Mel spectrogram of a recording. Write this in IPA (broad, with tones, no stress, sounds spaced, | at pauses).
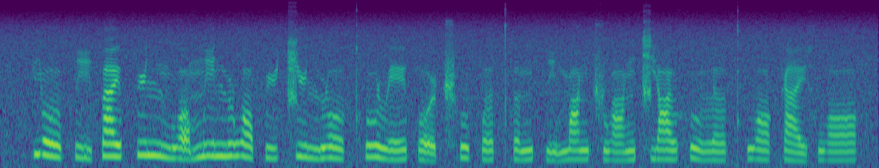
p j o˥˨ ʊ̯ p ḭ˨˩ p a˦ ɪ̯ p y˦ n n̪ w ɔ̰˨˩ m i˦ n ɻ w ɔ˥˨ p y˨˦ t͡ɕ y˥˨ n ɻ o˥˨ ʊ̯ kʰ u˦ ɻ e˨˦ ɪ̯ p o̰˨˩ ʊ̯ ʈ͡ʂʰ u˦ p ɤ˨˦ t̪ʰ ɤ˨˦ ŋ p ḭ˨˩ m ɑ˦ ŋ ʈ͡ʂ w ɑ˨˦ ŋ t͡ɕ j ɑ˦ ʊ̯ x u˥˨ l ɤ˨˦ kʰ w ɔ˥˨ k a˥˨ ɪ̯ x w ɔ˦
